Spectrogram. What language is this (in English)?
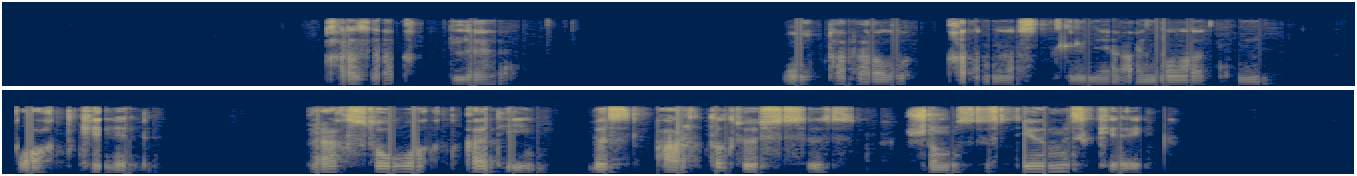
Kazakh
